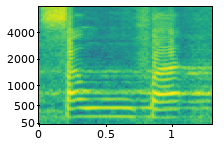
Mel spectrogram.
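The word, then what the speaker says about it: سوف: Saufa saunya kalau bisa diucapkan dalam satu kata, satu suku kata. Saufa ya. Saufa. Jadi sau bukan saufa ya. Kalau saufa itu seolah-olah ada huruf ee wawu yang hidup atau huruf hamzah yang hidup.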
